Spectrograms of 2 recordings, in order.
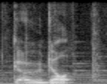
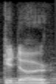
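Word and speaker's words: Godot: So, a lot of people pronounce it GDAU with the silent t uh because it was named after the uh French play Waiting for GDAU. Um there are people that pronounce it God do.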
